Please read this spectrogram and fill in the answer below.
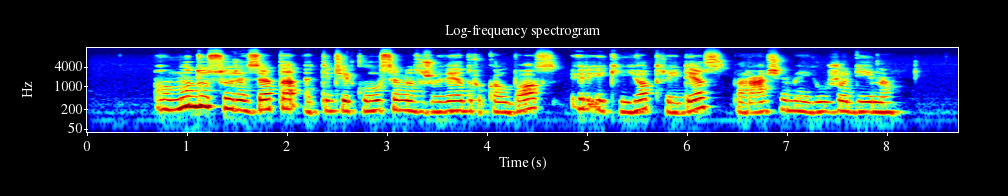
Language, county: Lithuanian, Vilnius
